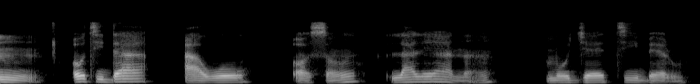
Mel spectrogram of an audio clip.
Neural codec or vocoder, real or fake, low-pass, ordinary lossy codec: codec, 16 kHz in and 24 kHz out, 1 kbps, XY-Tokenizer; fake; 7.2 kHz; none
